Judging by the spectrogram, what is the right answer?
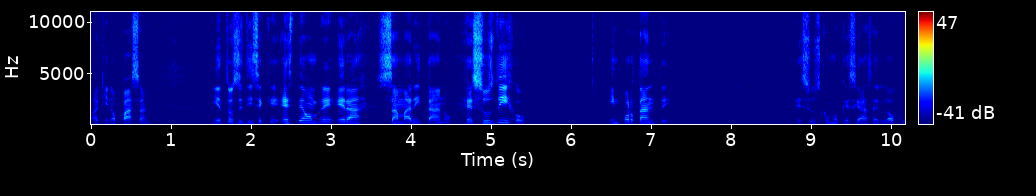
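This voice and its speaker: A man preaches a sermon in a notably high voice. He quizzes his congregation and waits for answers, then swings from loud proclamation to soft, confiding asides. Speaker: pastor.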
